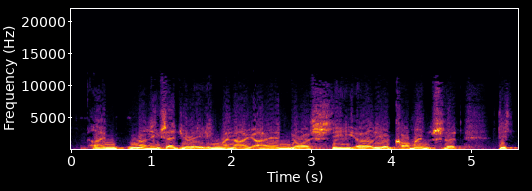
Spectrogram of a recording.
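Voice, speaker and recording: A man's medium-pitched voice with lively intonation, at a fairly slow pace, amid audible room echo and noticeable background noise. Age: 80s+. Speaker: war veteran. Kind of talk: public delegation testimony. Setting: council committee meeting.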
